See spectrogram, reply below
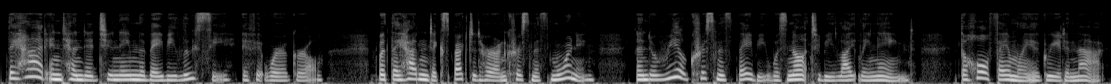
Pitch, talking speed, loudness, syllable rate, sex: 215 Hz, 200 wpm, -18 LUFS, 5.8 syllables/s, female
